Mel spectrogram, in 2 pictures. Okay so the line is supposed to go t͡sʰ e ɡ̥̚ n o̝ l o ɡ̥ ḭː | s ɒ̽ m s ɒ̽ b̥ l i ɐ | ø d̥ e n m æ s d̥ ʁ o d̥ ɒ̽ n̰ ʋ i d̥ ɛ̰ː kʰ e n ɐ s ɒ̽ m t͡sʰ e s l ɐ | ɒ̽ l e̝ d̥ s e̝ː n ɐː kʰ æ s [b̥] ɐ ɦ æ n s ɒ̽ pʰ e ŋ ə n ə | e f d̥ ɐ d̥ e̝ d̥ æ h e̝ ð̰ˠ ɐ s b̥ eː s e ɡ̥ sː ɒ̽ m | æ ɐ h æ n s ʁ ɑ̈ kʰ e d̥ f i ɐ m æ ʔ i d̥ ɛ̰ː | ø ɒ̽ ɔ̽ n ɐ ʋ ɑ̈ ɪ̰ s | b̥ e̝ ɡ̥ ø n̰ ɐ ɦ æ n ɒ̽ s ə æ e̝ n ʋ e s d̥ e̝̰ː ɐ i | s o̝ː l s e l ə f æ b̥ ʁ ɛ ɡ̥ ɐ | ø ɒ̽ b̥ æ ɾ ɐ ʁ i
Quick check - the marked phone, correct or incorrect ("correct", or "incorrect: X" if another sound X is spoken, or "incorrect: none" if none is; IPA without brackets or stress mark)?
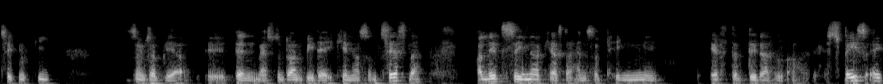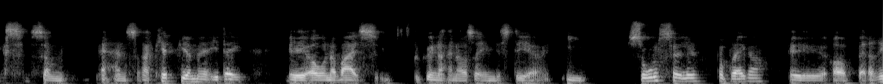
incorrect: d̥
